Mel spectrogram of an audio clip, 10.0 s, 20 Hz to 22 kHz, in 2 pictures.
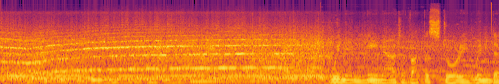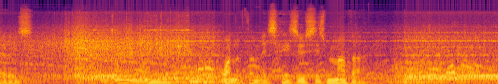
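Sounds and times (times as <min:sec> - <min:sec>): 
battered ambulance siren wailing on a street: 0:00.0 - 0:07.2
speech: 0:03.3 - 0:06.4, 0:07.2 - 0:09.4.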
